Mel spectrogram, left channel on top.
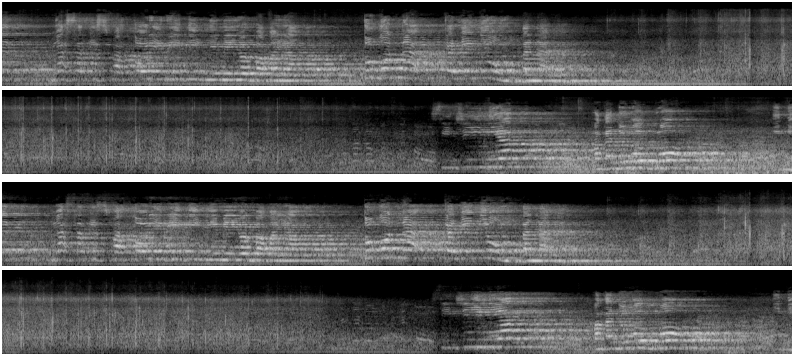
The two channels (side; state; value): both; normal; correlation 0.41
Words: nga satisfactory rating ni Mayor Babayang tungod na kaninyong tanan. Si Jillian, makadungog mo,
